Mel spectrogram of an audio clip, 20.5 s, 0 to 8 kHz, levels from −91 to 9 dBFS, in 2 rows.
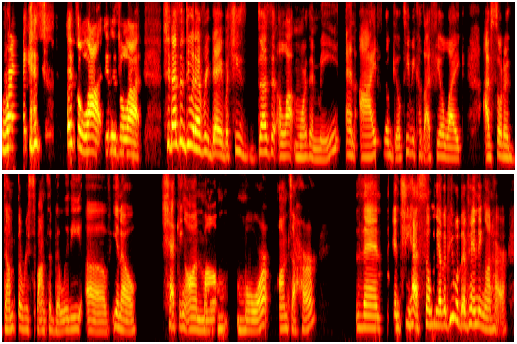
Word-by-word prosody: Right. 290 Hz, +3 st, +9 dB, 0.3 s
It's 360 Hz, +11 st, +3 dB, 0.3 s
it's 345 Hz, 0 st, +7 dB
a 300 Hz, -, +10 dB
lot. 235 Hz, -1 st, +8 dB
It 235 Hz, 0 st, -4 dB
is 235 Hz, -2 st, 0 dB
a 220 Hz, -, -1 dB
lot. 200 Hz, -4 st, +6 dB, 0.5 s
She 345 Hz, -, -1 dB
doesn't 350 Hz, +2 st, +6 dB
do 335 Hz, +1 st, +1 dB
it 295 Hz, -, +9 dB
every 245 Hz, -4 st, +4 dB
day, 195 Hz, -1 st, +1 dB
but 180 Hz, +1 st, -8 dB
she's 230 Hz, -7 st, -7 dB, 0.2 s
does 230 Hz, 0 st, 0 dB
it -, -, -5 dB
a 175 Hz, -, -6 dB
lot 180 Hz, +1 st, -2 dB
more 160 Hz, 0 st, -8 dB
than 150 Hz, -6 st, -12 dB
me. 135 Hz, -, -12 dB
And 190 Hz, -2 st, -7 dB
I 165 Hz, +3 st, -3 dB
feel 195 Hz, -2 st, -9 dB
guilty 155 Hz, +6 st, -10 dB
because 190 Hz, -4 st, -15 dB
I -, -, -4 dB
feel, 165 Hz, +2 st, -8 dB
like, 145 Hz, -1 st, -2 dB, 0.4 s
I've 160 Hz, -, +1 dB
sort 175 Hz, 0 st, +1 dB
of 155 Hz, -4 st, -8 dB
dumped 160 Hz, +3 st, -8 dB
the 180 Hz, -, -5 dB
responsibility 150 Hz, 0 st, -8 dB
of, 130 Hz, -2 st, -5 dB
you 195 Hz, 0 st, -4 dB
know, 145 Hz, -2 st, -3 dB, 0.5 s
checking 190 Hz, -1 st, -4 dB
on 160 Hz, -3 st, -2 dB
mom 145 Hz, +4 st, -4 dB, 0.2 s
more 145 Hz, +7 st, -3 dB, 0.2 s
onto 165 Hz, 0 st, -4 dB
her -, -, -7 dB, 0.8 s
than 175 Hz, -2 st, 0 dB, 0.2 s
and 180 Hz, -2 st, -4 dB
she 215 Hz, +1 st, -4 dB
has -, -, +5 dB
so 225 Hz, -2 st, +5 dB
many 215 Hz, -1 st, -6 dB
other 215 Hz, +2 st, 0 dB
people 300 Hz, +3 st, -2 dB
depending 215 Hz, -6 st, -2 dB
on 155 Hz, -1 st, -4 dB
her, 150 Hz, -1 st, -9 dB
180 Hz, 170 wpm, -22 LUFS, 155-225 Hz, 0.8 s, a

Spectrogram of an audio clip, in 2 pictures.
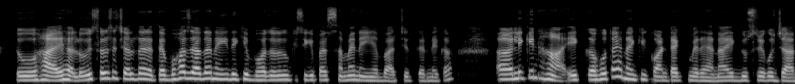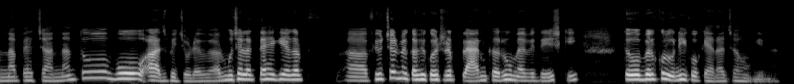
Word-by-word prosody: तो 195 Hz, +1 st, +1 dB
hi 195 Hz, -1 st, +5 dB
hello 200 Hz, -2 st, +1 dB
इस 250 Hz, +4 st, 0 dB
तरह 270 Hz, +1 st, +3 dB
से 285 Hz, -, -4 dB
चलता 255 Hz, -1 st, 0 dB
रहता 225 Hz, -1 st, 0 dB
है, 220 Hz, -, +1 dB
बहुत 285 Hz, +5 st, +1 dB
ज़्यादा 270 Hz, 0 st, +3 dB
नहीं, 240 Hz, -2 st, 0 dB
देखिए 240 Hz, 0 st, 0 dB
बहुत 200 Hz, -1 st, -2 dB
ज़्यादा 205 Hz, +1 st, -1 dB
तो 215 Hz, -, -1 dB
किसी 205 Hz, 0 st, -9 dB
के -, -, -2 dB
पास 205 Hz, +1 st, -4 dB
समय 200 Hz, +2 st, -2 dB
नहीं 185 Hz, -3 st, -3 dB
है 175 Hz, -, -5 dB
बातचीत 170 Hz, +3 st, -10 dB
करने 165 Hz, -1 st, -9 dB
का। 230 Hz, -, -9 dB, 0.4 s
अ, 235 Hz, +1 st, +3 dB
लेकिन 290 Hz, +4 st, -1 dB
हाँ, 220 Hz, -, +3 dB
एक 215 Hz, +1 st, -3 dB
होता 250 Hz, +9 st, +1 dB
है 360 Hz, -, 0 dB
ना 250 Hz, -3 st, +1 dB
कि -, -, -4 dB
कॉन्टैक्ट 180 Hz, +1 st, -3 dB
में 185 Hz, -2 st, -3 dB
रहना, 170 Hz, 0 st, -4 dB
एक 175 Hz, 0 st, -5 dB
दूसरे 185 Hz, 0 st, -5 dB
को 185 Hz, -, -4 dB
जानना-पहचानना, 170 Hz, +2 st, -6 dB
तो 300 Hz, +1 st, -4 dB
वो 260 Hz, 0 st, +6 dB, 0.2 s
आज 165 Hz, -2 st, -1 dB
भी 175 Hz, -, -5 dB
जुड़े 150 Hz, -1 st, -9 dB
हुए 155 Hz, +1 st, -10 dB
हैं। -, -, -8 dB
और 175 Hz, -, -5 dB
मुझे 215 Hz, +4 st, +2 dB
लगता 230 Hz, 0 st, +2 dB
है 235 Hz, -1 st, +2 dB
कि 235 Hz, -, +1 dB
अगर 220 Hz, 0 st, +3 dB
फ -, -, -9 dB, 0.4 s
अ, 175 Hz, -1 st, -3 dB
फ़्यूचर 245 Hz, +5 st, +1 dB
में 270 Hz, -, +1 dB
कभी 225 Hz, +1 st, +5 dB
कोई 220 Hz, -, +6 dB
ट्रिप 210 Hz, -1 st, -1 dB
प्लान 170 Hz, +5 st, +1 dB
करूँ 195 Hz, +3 st, 0 dB
मैं 180 Hz, -2 st, -2 dB
विदेश 170 Hz, +3 st, -6 dB
की, 205 Hz, +4 st, -7 dB, 0.5 s
तो 225 Hz, 0 st, +8 dB
बिल्कुल 235 Hz, +1 st, +5 dB
उन्हीं 215 Hz, +2 st, +3 dB
को 195 Hz, -3 st, -3 dB
कहना 155 Hz, -3 st, -8 dB
चाहूँगी 150 Hz, -, -13 dB
मैं। 80 Hz, -, -23 dB
205 Hz, 270 wpm, -22 LUFS, 175-235 Hz, 0.5 s, तो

